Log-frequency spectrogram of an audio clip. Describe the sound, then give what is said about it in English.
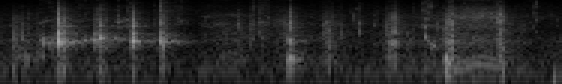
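Crisp crunching as a piece of ice is bitten and chewed, a rapid series of sharp cracks at first, then slower, scattered crunches and grinding bites with no talking. “But now I got a piece of ice, and I don't want to break the ice into the mic.”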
